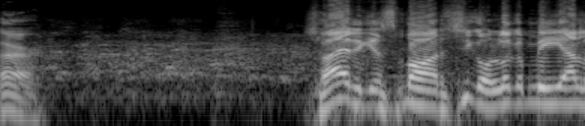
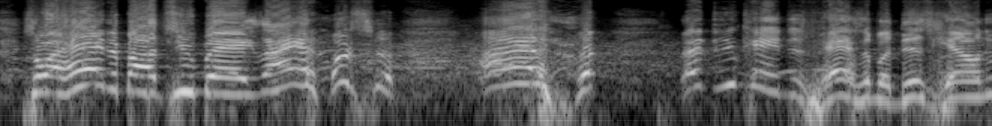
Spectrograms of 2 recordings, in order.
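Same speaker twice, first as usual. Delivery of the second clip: high, loud, laughing through it; can barely get the words out for laughing; 11 semitones higher, 4 dB louder than usual. Real, not acted. Comic cracking up retelling his weed bust, high and laughing.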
